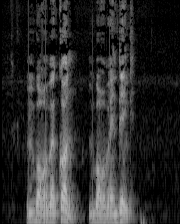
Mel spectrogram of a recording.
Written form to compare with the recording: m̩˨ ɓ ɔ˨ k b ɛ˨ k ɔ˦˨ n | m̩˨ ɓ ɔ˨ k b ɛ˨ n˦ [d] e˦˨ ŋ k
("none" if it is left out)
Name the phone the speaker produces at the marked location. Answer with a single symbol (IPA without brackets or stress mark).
d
